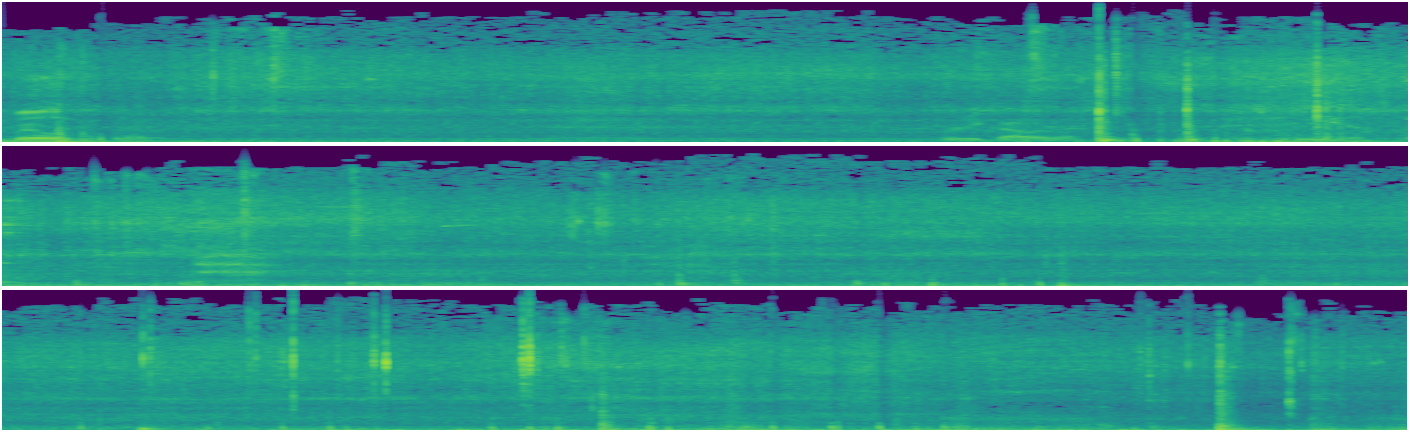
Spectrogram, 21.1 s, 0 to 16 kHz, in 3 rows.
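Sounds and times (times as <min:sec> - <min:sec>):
steady low rumble: 0:00.0 - 0:03.2, 0:05.6 - 0:21.0
light knocks and clicks in boat: 0:00.2 - 0:01.6, 0:05.4 - 0:19.0
thump: 0:20.1 - 0:20.8.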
